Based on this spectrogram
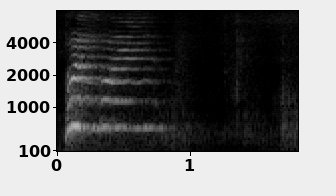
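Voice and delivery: high, loud ringing bell sound; alarm bell ringing. A narrator's reading. Narrator voices the fire station alarm, loud bell ringing.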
